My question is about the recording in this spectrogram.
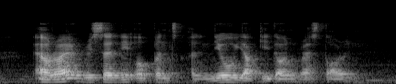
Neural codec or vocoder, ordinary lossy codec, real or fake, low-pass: none; none; real; 7.2 kHz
